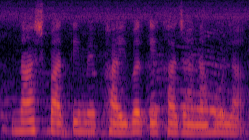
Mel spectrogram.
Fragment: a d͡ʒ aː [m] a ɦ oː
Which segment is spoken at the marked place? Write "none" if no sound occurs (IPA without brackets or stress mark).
n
